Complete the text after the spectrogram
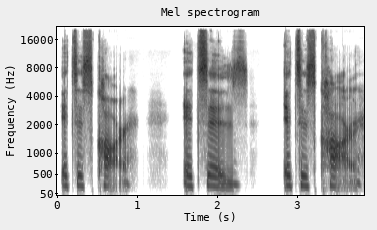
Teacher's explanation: the word his can be reduced to is. Again, just like the verb to be.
